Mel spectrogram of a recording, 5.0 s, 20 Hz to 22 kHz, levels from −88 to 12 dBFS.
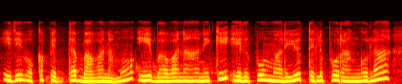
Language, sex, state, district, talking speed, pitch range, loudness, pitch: Telugu, female, Telangana, Komaram Bheem, 120 wpm, 185-225 Hz, -13 LUFS, 200 Hz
